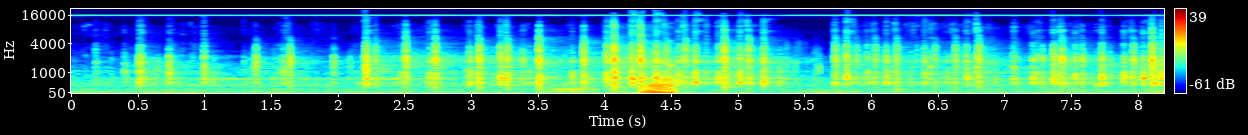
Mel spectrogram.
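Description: Rapid clicking keystrokes on a Commodore SX-64 keyboard with a worn membrane, a close, irregular run of taps with a brief heavier thump midway.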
